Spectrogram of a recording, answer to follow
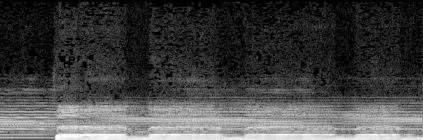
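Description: Male Carnatic vocalist holding one long, steady note that comes in about half a second in, over a sustained drone.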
